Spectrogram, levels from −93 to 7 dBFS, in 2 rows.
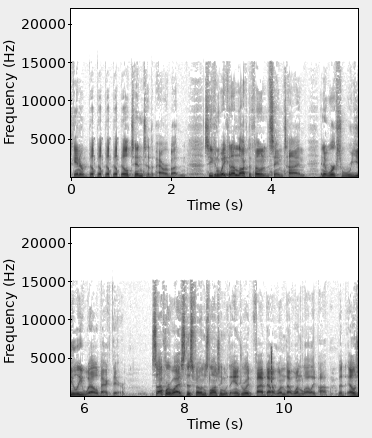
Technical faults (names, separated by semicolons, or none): repeated frames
